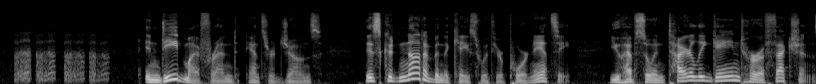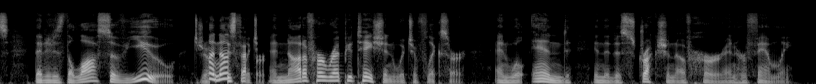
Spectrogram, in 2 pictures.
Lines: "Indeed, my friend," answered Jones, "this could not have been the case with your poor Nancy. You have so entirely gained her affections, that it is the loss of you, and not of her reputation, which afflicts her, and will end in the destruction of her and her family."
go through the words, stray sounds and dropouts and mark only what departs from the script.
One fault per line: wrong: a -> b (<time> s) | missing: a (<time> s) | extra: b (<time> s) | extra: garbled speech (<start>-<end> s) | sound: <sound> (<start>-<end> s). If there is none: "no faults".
sound: laugh (0.1-1.1 s)
extra: garbled speech (10.1-10.8 s)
